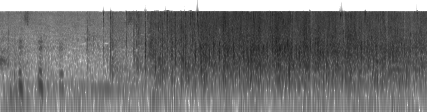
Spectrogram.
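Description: Audience clapping, starting about a second in and quickly building to full, steady applause.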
